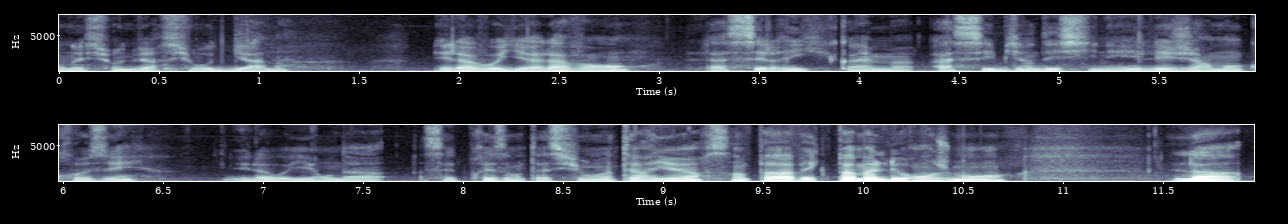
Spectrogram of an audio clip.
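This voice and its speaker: A man's voice: mid-range voice, warm tone. A man giving a casual, chatty car review, talking viewers through the cabin and a test drive. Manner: chatty, explanatory, addresses viewers directly. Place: inside an electric car, parked then driving.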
